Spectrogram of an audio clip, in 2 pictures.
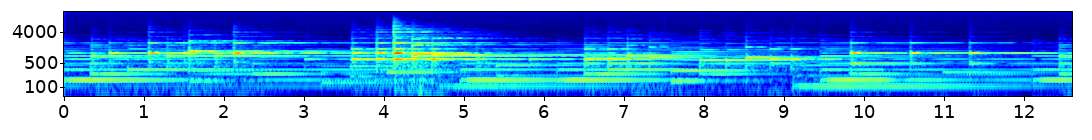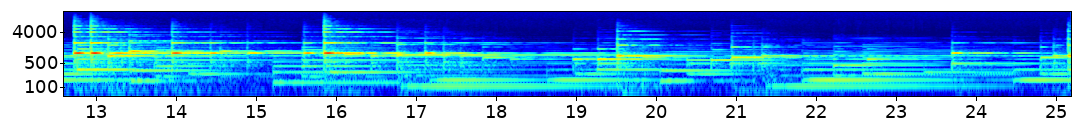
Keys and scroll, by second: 1.1-1.9 typing, 10.1-10.8 typing, 13.7 BackSpace.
